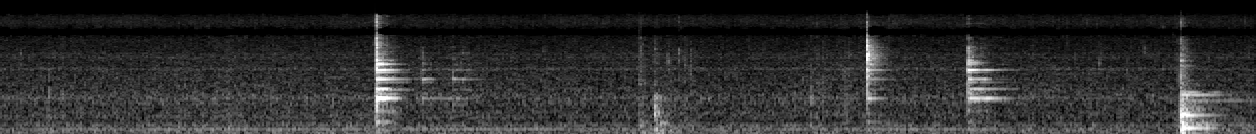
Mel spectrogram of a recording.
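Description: A kitchen utensil clinking against cookware four times, a few seconds apart, each strike ringing briefly; a softer knock falls between the first two.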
